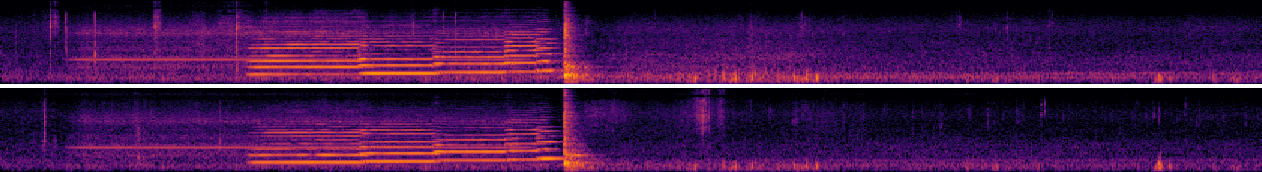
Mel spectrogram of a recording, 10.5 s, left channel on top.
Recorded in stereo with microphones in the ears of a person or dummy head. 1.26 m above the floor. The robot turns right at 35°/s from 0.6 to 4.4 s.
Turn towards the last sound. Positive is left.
turn(degrees=-35)  # may be behind; listen again after turning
